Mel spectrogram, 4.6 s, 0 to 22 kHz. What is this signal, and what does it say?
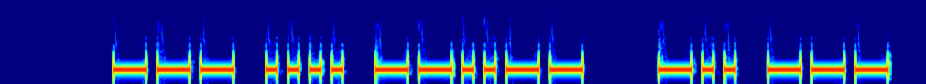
Morse code, heard as a keyed tone, about 22 wpm, 700 Hz. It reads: OH, DO
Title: Sentences from Top 600 Words 22wpm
